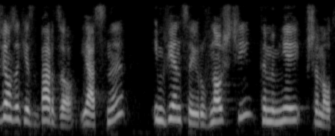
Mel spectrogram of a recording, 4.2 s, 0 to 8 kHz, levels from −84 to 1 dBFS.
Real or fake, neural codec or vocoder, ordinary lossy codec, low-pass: real; none; Opus, 24 kbps; 7.2 kHz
